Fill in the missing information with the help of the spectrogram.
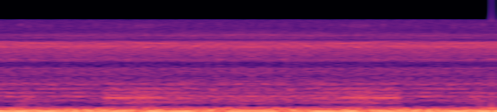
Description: amb steam; cruisecontrol

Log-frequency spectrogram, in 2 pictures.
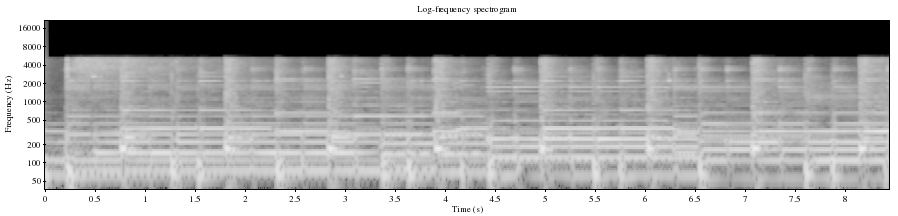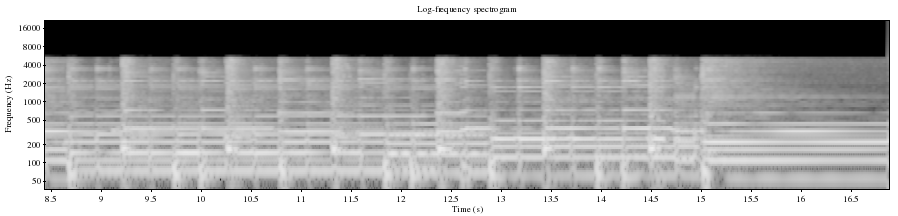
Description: da loop

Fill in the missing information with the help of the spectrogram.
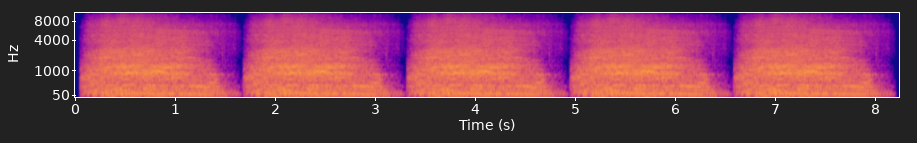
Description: main door

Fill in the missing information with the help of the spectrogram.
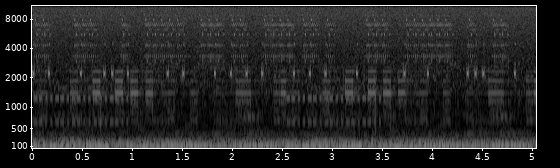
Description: machines; poseidon

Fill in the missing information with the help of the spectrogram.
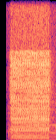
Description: denied; cruisecontrol

